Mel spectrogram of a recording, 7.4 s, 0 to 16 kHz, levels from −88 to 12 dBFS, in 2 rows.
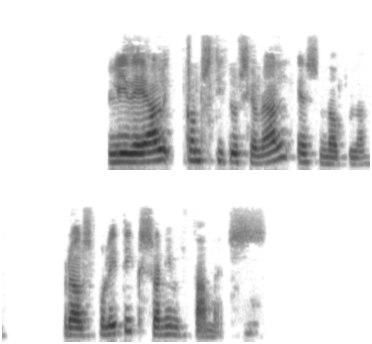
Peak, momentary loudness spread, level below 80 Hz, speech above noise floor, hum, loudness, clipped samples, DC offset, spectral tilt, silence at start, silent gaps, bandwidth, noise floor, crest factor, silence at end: -2 dBFS; 19 LU; -64 dBFS; over 73 dB; none; -17 LUFS; under 0.1%; under 0.1%; -5.5 dB/octave; 1.05 s; 1.74-1.80 s, 3.73-4.29 s; 7.4 kHz; under -90 dBFS; 18 dB; 1.1 s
